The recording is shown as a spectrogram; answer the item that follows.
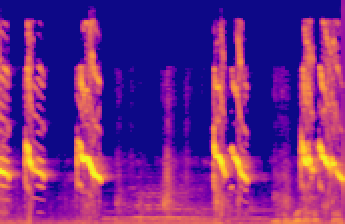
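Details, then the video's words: Oriental white-eye song used as a lure: five shrill, downslurred whistles in short groups, separated by a pause filled with a faint lower rustle. "Pancingan Burung Pleci Agar Cepat Ngalas & Buka Paruh Maksimal"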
